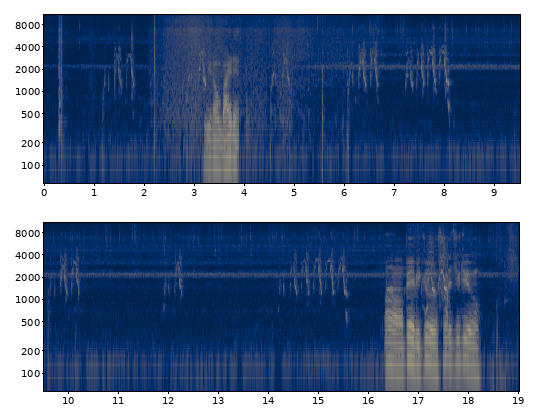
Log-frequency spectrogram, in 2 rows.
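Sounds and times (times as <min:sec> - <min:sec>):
goose squawking: 0:17.0 - 0:17.7.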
